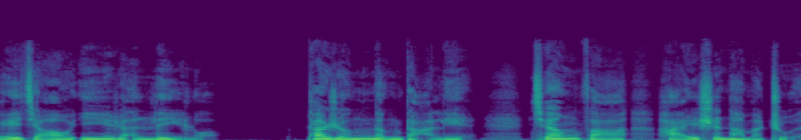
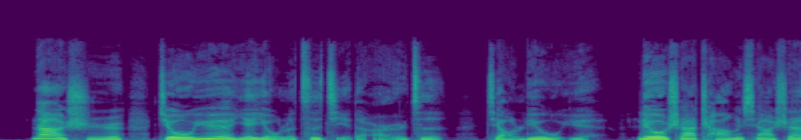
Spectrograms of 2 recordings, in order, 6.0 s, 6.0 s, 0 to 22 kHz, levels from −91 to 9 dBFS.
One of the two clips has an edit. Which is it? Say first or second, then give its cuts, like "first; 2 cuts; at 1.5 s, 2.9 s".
second; 1 cut; at 4.6 s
